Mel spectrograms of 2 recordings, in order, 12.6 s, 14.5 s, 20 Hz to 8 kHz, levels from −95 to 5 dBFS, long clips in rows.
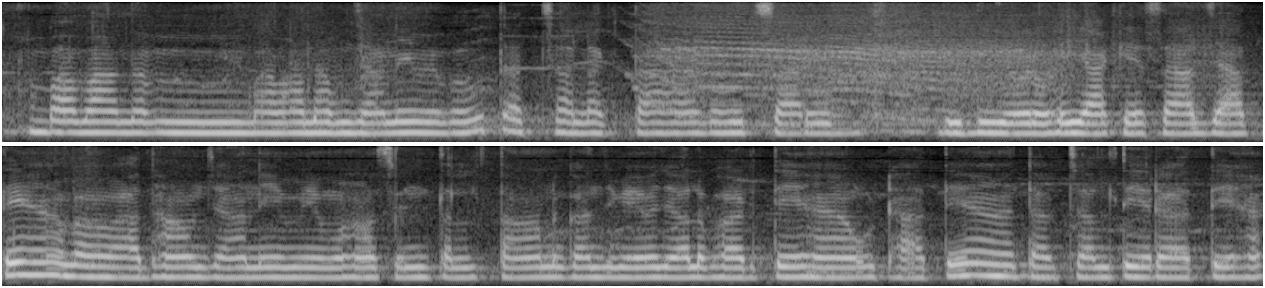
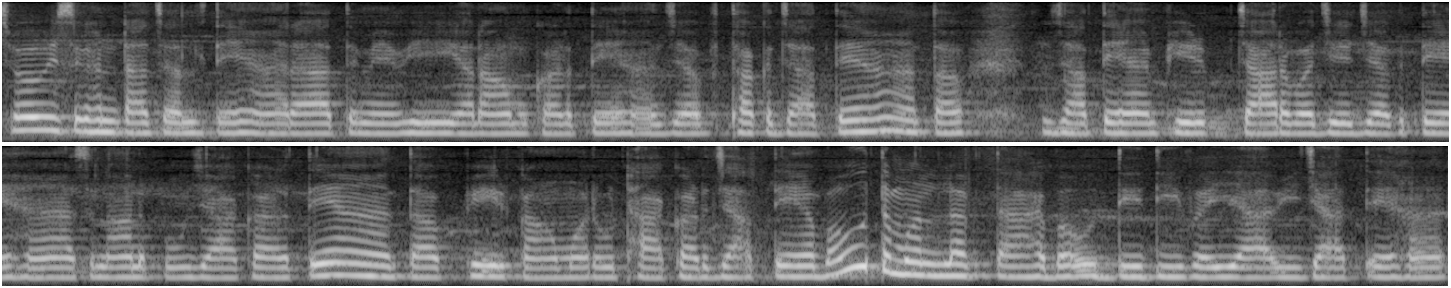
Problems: none marked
